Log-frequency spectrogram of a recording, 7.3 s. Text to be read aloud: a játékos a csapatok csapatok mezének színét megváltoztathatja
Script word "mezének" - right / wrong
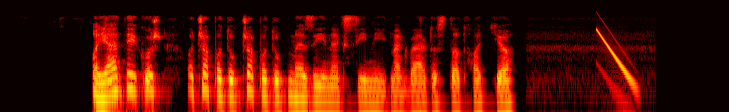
right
